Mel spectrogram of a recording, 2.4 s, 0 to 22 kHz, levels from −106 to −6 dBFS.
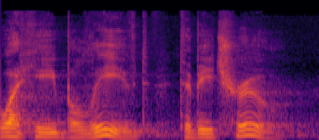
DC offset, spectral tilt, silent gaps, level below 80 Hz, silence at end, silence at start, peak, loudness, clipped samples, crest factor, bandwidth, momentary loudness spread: under 0.1%; -5 dB/octave; none; -74 dBFS; 0.2 s; 0 s; -22 dBFS; -41 LUFS; under 0.1%; 20 dB; 15.5 kHz; 9 LU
